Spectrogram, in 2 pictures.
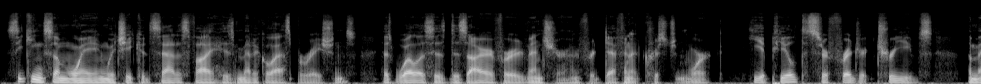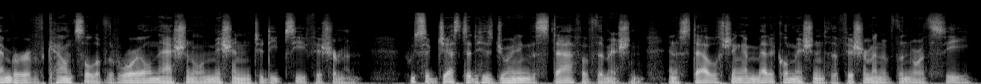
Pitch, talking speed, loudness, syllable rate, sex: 80 Hz, 195 wpm, -19 LUFS, 5.8 syllables/s, male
